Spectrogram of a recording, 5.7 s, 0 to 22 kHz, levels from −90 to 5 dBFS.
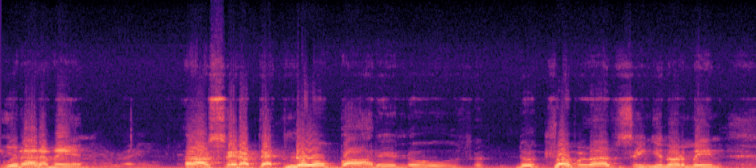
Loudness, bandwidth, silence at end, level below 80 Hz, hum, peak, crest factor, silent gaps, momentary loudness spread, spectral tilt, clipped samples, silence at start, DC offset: -12 LUFS; 15.5 kHz; 0 s; -30 dBFS; none; 0 dBFS; 12 dB; none; 17 LU; -5.5 dB/octave; under 0.1%; 0 s; under 0.1%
